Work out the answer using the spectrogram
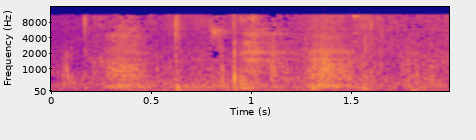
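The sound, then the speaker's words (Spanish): Hooves clip-clopping as two horses arrive in a western film scene, an irregular series of moderately loud hoofbeats. “La mujer llega con los dos caballos de los hombres a los que ha matado y Kit se dirige a ella.”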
